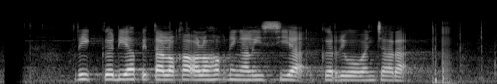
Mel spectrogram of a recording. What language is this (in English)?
Sundanese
